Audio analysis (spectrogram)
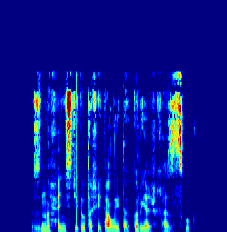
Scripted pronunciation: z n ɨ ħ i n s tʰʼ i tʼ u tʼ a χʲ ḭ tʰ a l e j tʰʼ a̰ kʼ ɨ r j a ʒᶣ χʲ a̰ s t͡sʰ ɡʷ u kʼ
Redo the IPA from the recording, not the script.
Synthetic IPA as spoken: z n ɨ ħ i n s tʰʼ i tʼ u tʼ a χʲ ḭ tʰ a l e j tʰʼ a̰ kʼ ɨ r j a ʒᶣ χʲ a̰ z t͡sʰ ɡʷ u kʼ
